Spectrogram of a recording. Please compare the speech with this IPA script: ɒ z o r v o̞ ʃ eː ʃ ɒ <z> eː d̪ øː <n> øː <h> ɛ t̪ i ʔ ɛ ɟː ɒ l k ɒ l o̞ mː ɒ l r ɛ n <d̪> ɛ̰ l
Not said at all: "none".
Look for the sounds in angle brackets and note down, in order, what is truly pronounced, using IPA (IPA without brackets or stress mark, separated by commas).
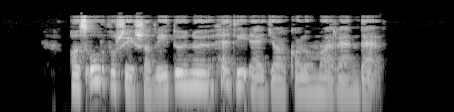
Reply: v, n, h, d̪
